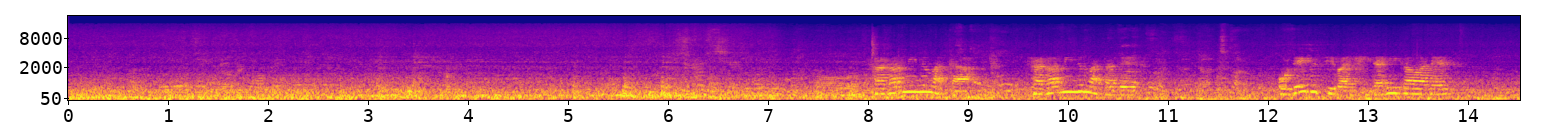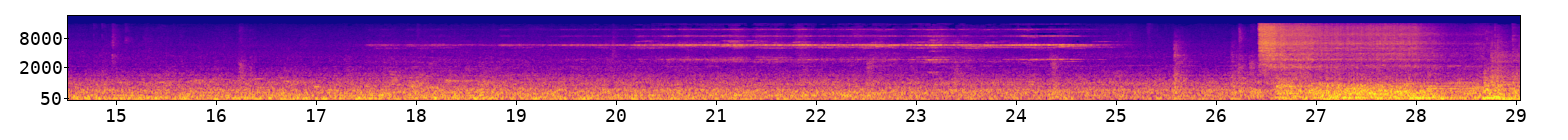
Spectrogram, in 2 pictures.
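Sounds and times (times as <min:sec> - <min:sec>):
electric train rumbling past: 0:00.0 - 0:29.0
high wheel squeal: 0:17.5 - 0:25.0
loud hiss of air: 0:26.4 - 0:28.3.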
